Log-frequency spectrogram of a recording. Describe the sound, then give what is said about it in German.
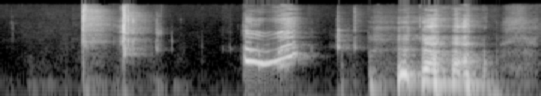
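A Hello Kitty drink being opened: two sharp clicks, then a brief squeaky warbling tone and a louder burst of hissing, rustling noise. “Jetzt machen wir die Hello Kitty auf.”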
